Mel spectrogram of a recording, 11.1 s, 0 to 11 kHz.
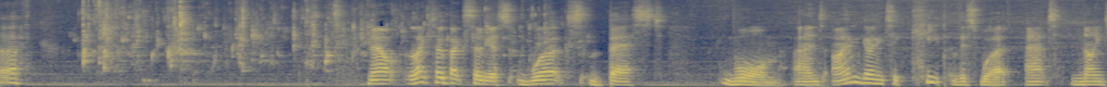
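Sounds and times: liquid sloshing in a metal kettle: 0.6s - 6.0s.

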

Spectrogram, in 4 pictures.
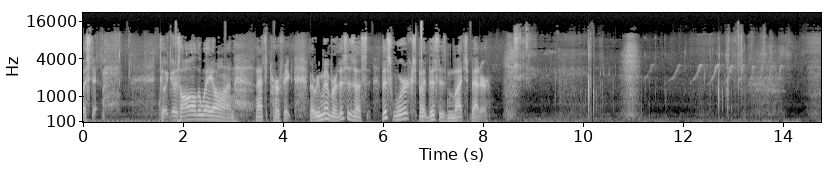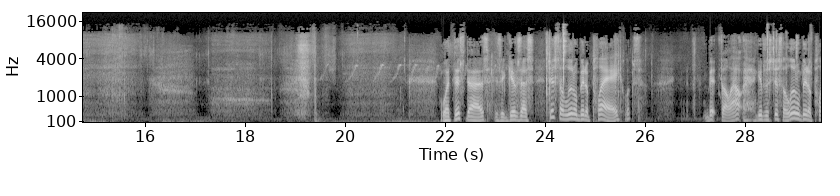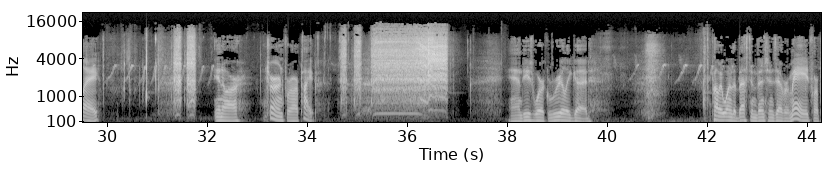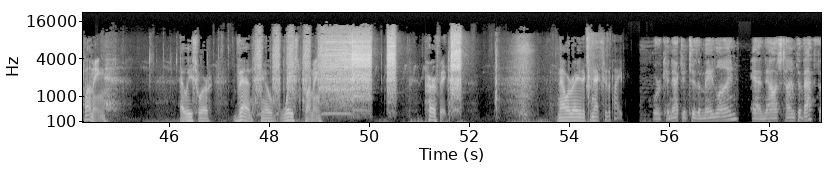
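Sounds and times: cordless drill running: 31.3s - 31.8s, 34.6s - 36.9s, 47.7s - 50.6s.

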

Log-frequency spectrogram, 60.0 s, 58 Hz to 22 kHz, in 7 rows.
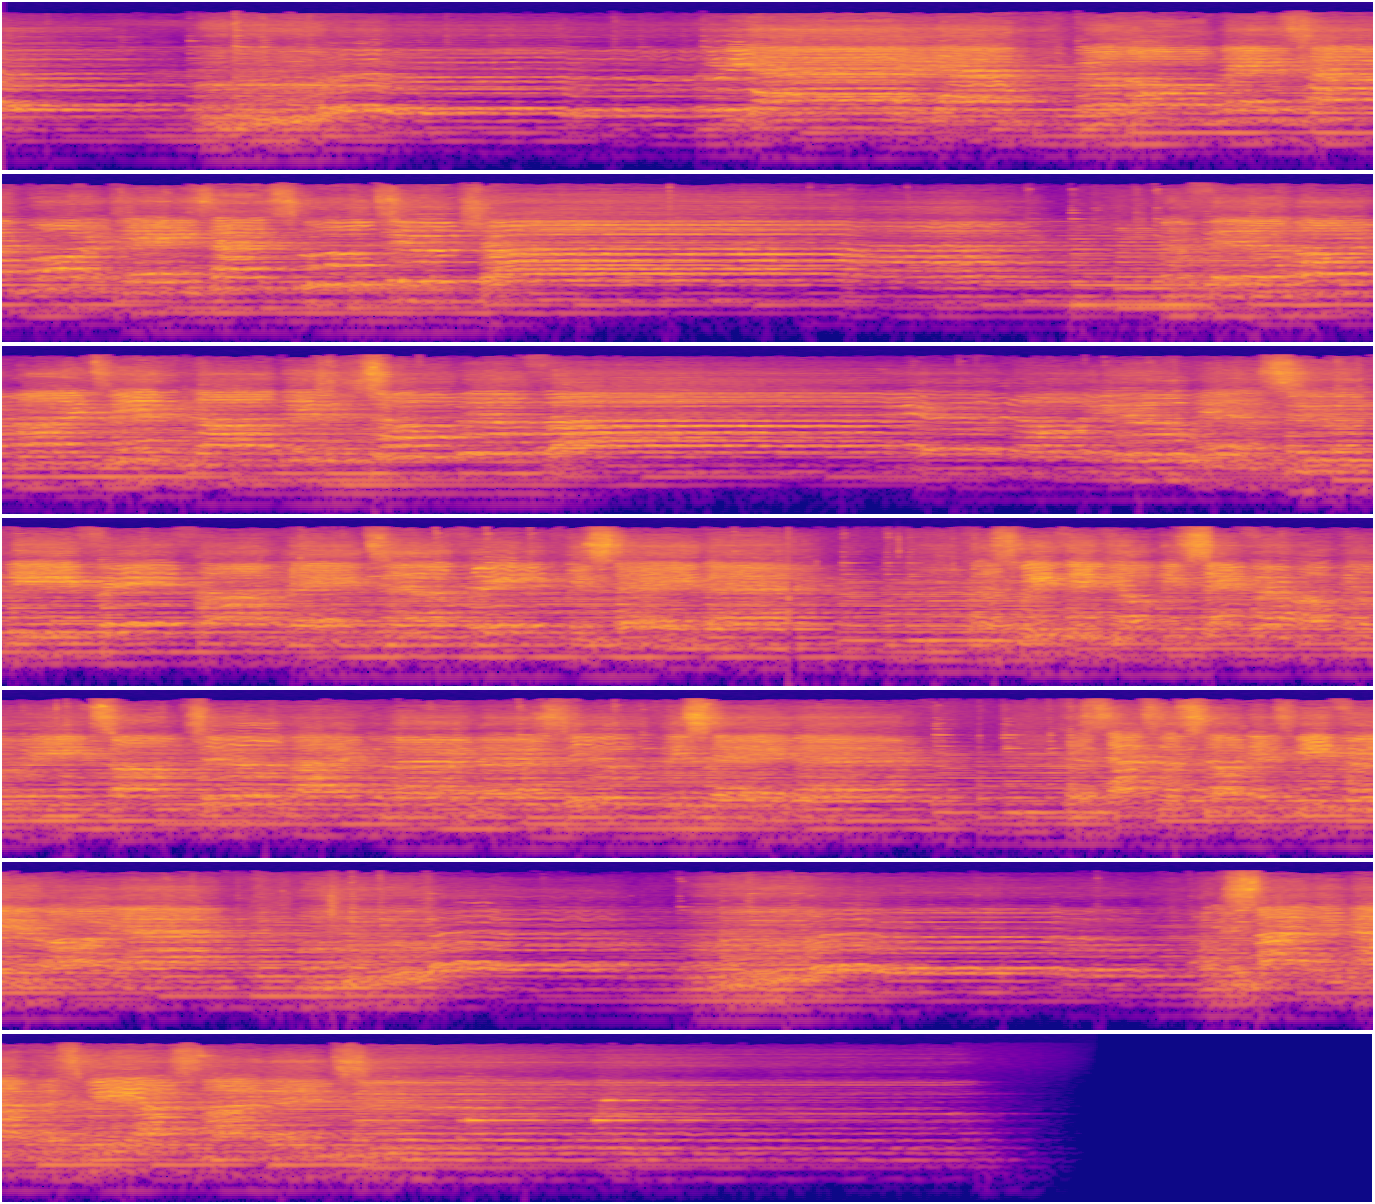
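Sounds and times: choir singing in harmony: 0.0s - 57.8s.

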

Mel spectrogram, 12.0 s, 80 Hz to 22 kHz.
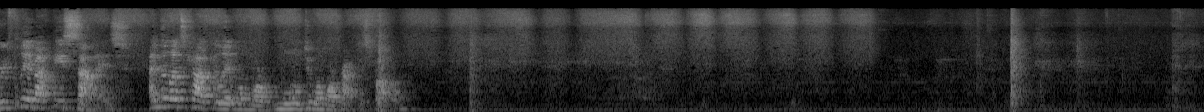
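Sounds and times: eraser wiping whiteboard: 0.2s - 8.8s.

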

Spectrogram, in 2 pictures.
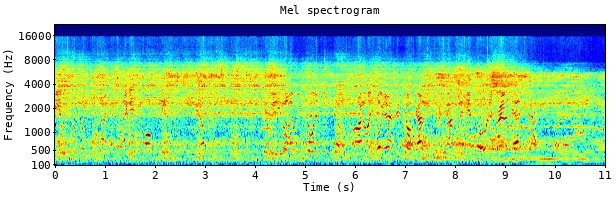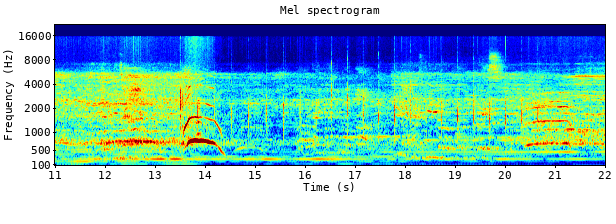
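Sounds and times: crowd noise: 0.0s - 22.0s
music in a concert venue: 0.0s - 22.0s
person whooping: 12.2s - 14.4s.

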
